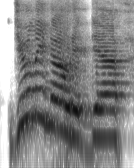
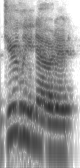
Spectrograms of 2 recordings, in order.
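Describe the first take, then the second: First: Higher and louder, a grand mock-formal "Duly noted"; hammed-up formal nod; mock pompous acknowledgement. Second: Said in the usual way. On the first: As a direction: announce it like a butler, loud and high.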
